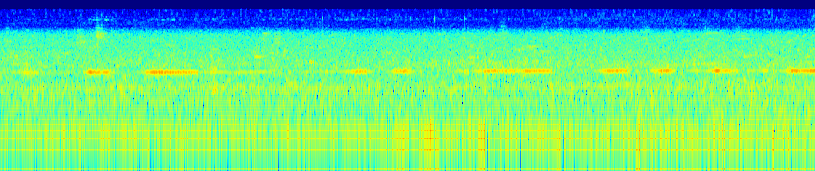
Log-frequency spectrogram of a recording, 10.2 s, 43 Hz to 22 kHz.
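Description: Volvo B5TL double-decker bus running on the road, its four-cylinder diesel drone and road noise heard from the upper deck. A thin, high-pitched whine keeps coming and going over it, longest about two seconds in and just before the end.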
